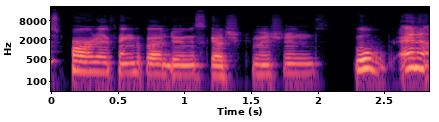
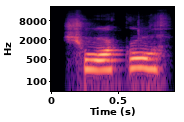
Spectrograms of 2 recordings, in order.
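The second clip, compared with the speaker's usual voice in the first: New York accent; 3 semitones higher, 4 dB louder than usual. Shown as a demonstration. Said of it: "do circle in New York".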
